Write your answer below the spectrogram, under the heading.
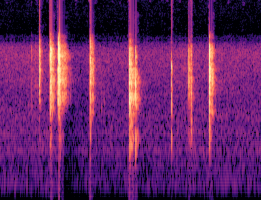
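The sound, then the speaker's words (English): A buckle clicking into place: a quick, irregular series of several crisp, bright snaps and ticks, faint and heard alone. “You really hear the buckle click into place”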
